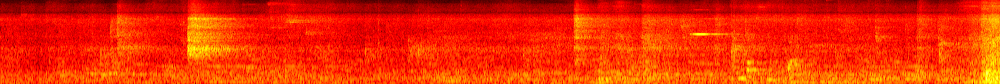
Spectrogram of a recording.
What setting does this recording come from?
subway station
